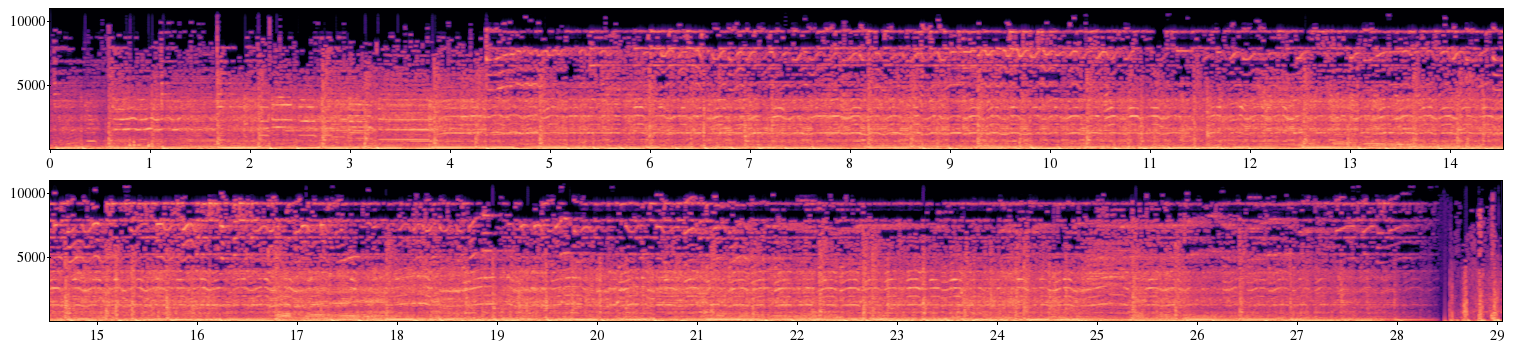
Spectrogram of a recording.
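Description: A loud, dense rock song plays as the outro of the Rock and Roll Handyman Show on Super Talk Mississippi radio, with driving guitars, steady bass and busy cymbals, filling the whole stretch without any talking before cutting off abruptly at the end.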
